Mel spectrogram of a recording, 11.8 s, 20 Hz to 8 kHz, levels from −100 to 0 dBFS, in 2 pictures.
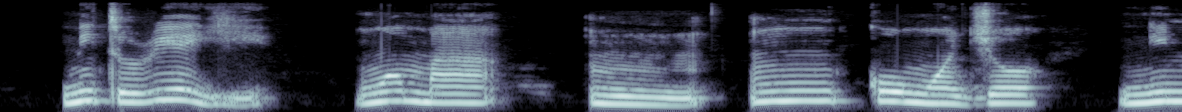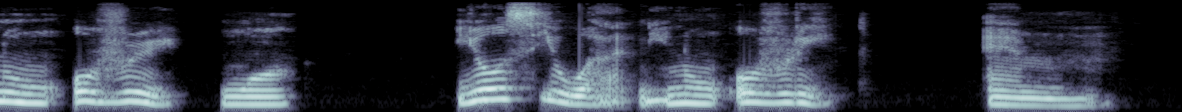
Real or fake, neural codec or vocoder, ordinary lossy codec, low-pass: real; none; none; 7.2 kHz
